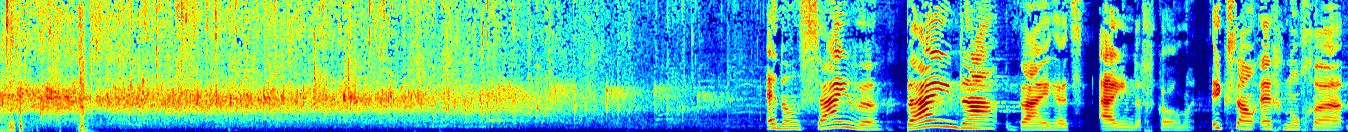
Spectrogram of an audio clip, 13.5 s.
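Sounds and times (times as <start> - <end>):
audience applause: 0.0 - 7.7
speech: 7.7 - 13.4.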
